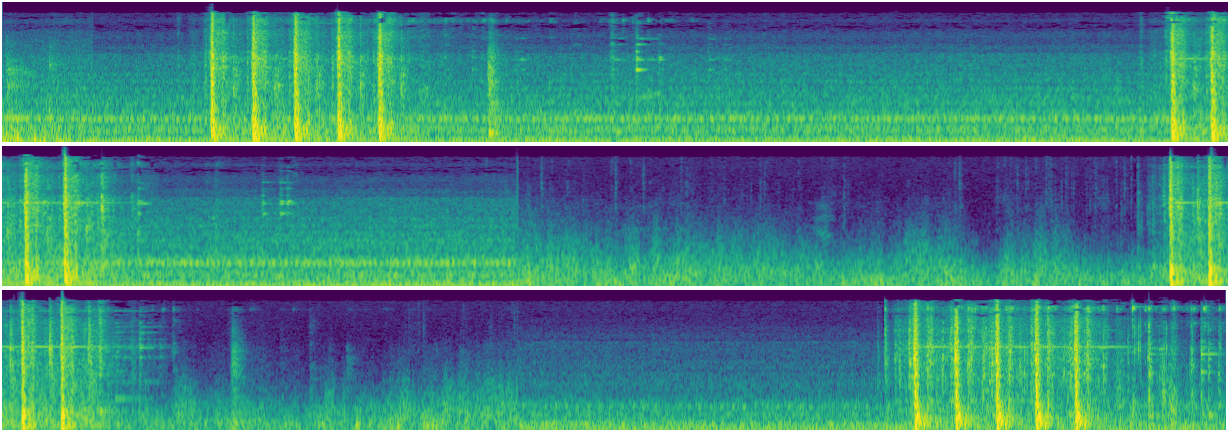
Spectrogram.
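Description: An automatic grenade launcher fires in short bursts of heavy thumping shots.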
